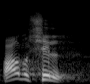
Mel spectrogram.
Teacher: अर्शिल, रा साकिन से पहले ज़बर आ रहा है, रा पुर हो जाएगा, आइन की अदायगी हलक के दरमियान वाले हिस्से से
